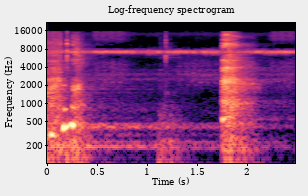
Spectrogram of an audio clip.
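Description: A steady, high-pitched cicada drone runs continuously in the background, fairly faint, with a few brief breathy rustles and knocks popping up over it.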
